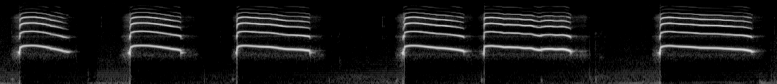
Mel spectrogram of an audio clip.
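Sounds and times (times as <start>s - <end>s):
3D printed fox caller with T2 black reed: 0.1s - 3.2s, 4.0s - 5.9s, 6.6s - 7.6s.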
